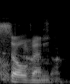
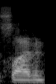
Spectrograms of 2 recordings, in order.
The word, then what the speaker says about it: Sylvan: Sylvan or Slyvan, depending on how you want to pronounce it, because some people pronounce it Slyvan for some reason.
